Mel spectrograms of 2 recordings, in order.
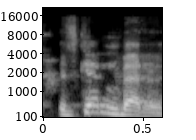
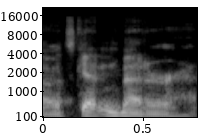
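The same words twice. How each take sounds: First: Louder, insistent; emphatic. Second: Soft, trailing-off repeat; quiet. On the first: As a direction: push the words out firmly. Insists he is improving. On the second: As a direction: say it quietly to yourself. Repeats it to himself. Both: Real, not acted.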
